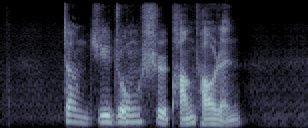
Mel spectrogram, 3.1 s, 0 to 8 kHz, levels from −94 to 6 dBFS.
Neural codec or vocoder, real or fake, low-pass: codec, 16 kHz in and 24 kHz out, 0.4 kbps, LongCat-Audio-Codec, fine tuned four codebook decoder; fake; 7.2 kHz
